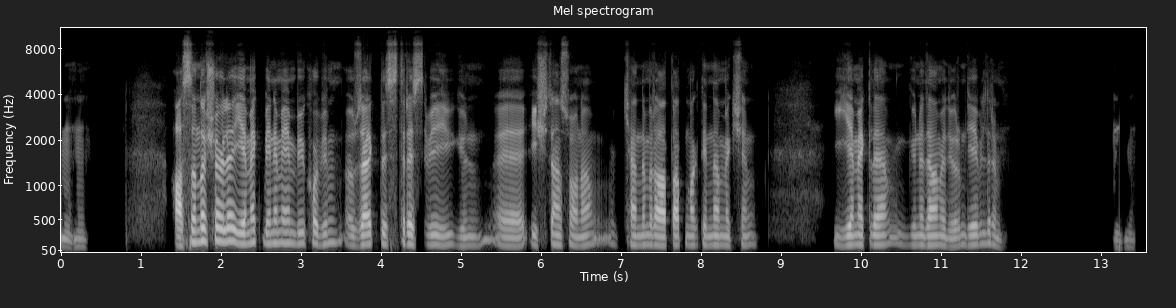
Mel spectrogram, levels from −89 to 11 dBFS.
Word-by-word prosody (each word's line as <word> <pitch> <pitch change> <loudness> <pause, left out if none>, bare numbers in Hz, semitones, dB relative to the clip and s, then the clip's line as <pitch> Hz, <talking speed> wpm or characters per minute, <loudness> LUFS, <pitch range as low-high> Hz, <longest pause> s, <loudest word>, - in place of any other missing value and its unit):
Hı 110 - -8
hı. 110 +2 -13 1.1
Aslında 175 +3 +6
şöyle, 185 +1 +6
yemek 165 +2 +2
benim 160 +1 0
en 160 -1 0
büyük 155 0 -3
hobim. 160 +4 -3
Özellikle 140 +3 +2
stresli 140 -1 0
bir, 140 - -2 0.2
eee, 140 - -9
gün, 125 +10 -12
eee, 120 0 -2
işten 135 +1 -1
sonra, 130 -1 -4
ımm, 220 -3 -18
kendimi 135 0 -3
rahatlatmak, 130 0 +1
dinlenmek 130 -1 -4
için 135 +1 -9 0.9
yemekle 135 +2 +1
güne 135 0 -8
devam 130 0 +1
ediyorum 120 +2 -7
diyebilirim. 140 -3 -5 1.3
Hı 105 - -16
hı. 100 -2 -22
135 Hz, 130 wpm, -21 LUFS, 130-150 Hz, 1.3 s, Aslında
